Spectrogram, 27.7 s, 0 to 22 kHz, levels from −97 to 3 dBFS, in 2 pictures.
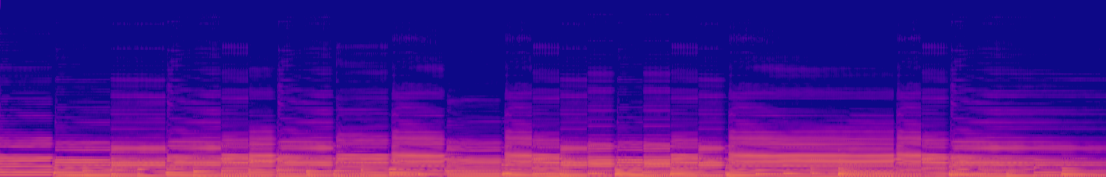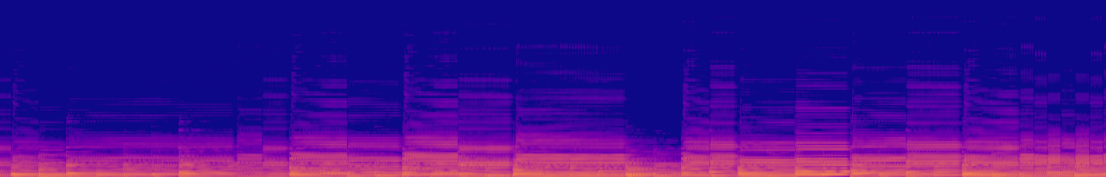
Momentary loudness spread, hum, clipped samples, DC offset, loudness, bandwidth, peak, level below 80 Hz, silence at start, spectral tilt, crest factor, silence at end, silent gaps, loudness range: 6 LU; none; under 0.1%; under 0.1%; -35 LUFS; 13.5 kHz; -20 dBFS; -68 dBFS; 0 s; -6 dB/octave; 14 dB; 0 s; none; 4 LU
